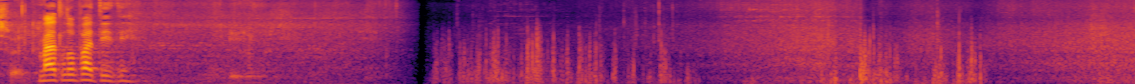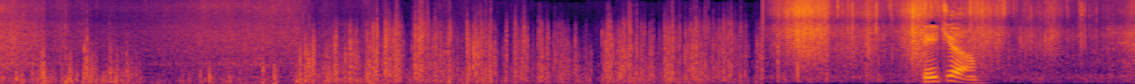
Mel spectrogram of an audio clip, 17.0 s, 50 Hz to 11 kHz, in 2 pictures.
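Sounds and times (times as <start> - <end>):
street background noise: 0.0 - 11.7
wind buffeting microphone: 3.2 - 17.0.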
